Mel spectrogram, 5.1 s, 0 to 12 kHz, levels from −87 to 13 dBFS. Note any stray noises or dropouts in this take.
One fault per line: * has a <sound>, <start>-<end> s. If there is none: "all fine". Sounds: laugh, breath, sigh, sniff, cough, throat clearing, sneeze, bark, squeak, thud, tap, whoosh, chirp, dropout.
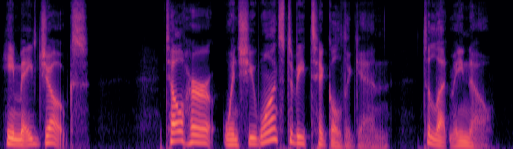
all fine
